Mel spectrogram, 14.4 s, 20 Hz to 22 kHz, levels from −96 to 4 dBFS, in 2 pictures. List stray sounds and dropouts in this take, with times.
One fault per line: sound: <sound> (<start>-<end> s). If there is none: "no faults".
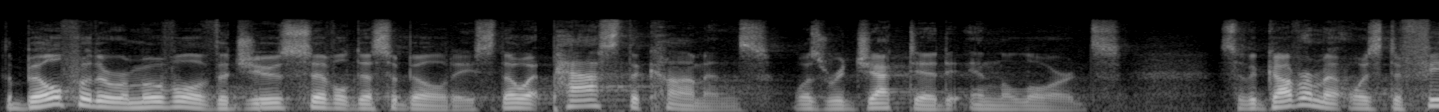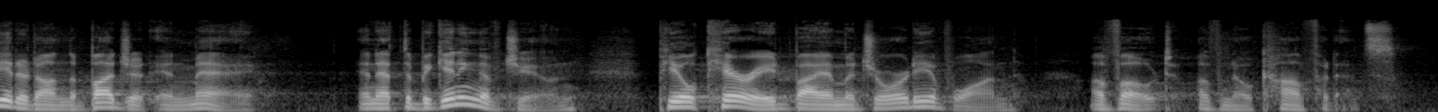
no faults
